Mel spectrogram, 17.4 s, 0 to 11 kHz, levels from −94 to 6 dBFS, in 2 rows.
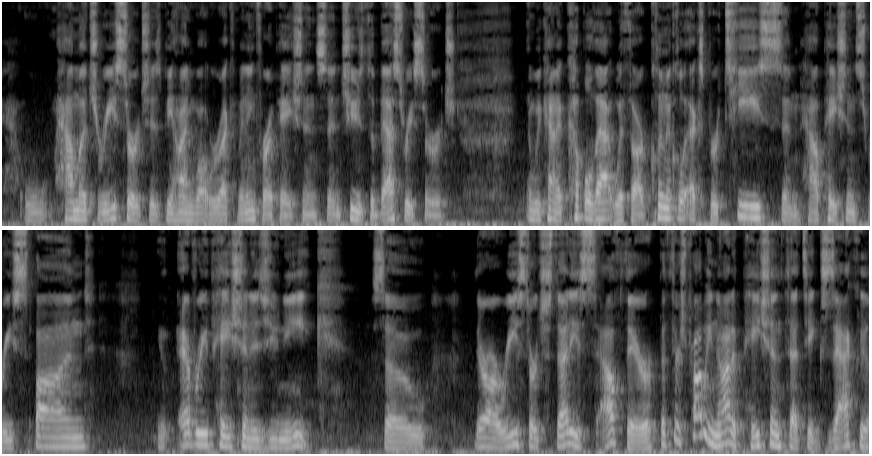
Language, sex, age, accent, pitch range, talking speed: English, male, 40-59, American, 110-140 Hz, 175 wpm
